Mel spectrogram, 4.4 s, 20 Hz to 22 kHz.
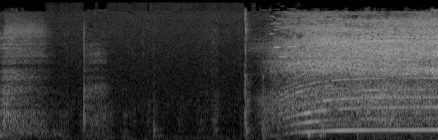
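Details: Hobao SSTe RC car at the first electronics test with the radio on: ESC, servo, receiver and 2S battery installed. A few light clicks, then a small fan whirs up and settles into a steady hum: a clean power-on.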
